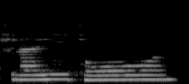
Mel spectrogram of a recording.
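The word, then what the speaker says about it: شيطان: The letter Ta, make sure that we don't round it. It's a thick letter. Again, we have to round our lips, but it should just be pronounced as Minash Shaitan.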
